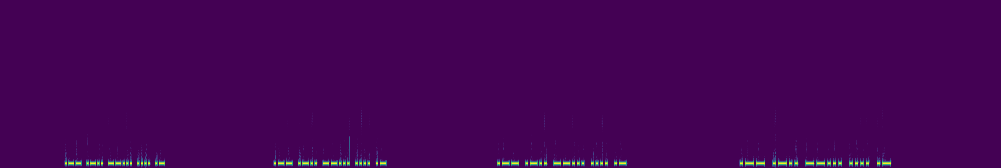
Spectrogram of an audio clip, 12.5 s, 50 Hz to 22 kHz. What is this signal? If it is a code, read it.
Morse code, heard as a keyed tone, about 43 wpm, 700 Hz. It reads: WL7HA WL7HA WL7HA WL7HA
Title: Speed Racing - USA 2x2 Call Signs 35wpm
